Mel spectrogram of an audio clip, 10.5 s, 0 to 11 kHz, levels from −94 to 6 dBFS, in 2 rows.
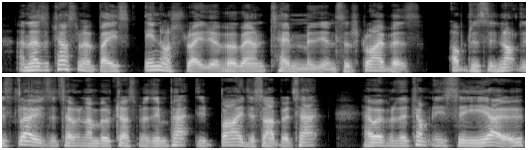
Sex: male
